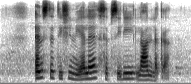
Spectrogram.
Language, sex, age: Afrikaans, female, 19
